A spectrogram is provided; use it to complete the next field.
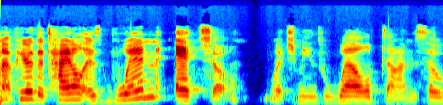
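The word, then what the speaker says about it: bien hecho: here the title is when Itoh which means well done so we don't pronounce this H ever so when H o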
